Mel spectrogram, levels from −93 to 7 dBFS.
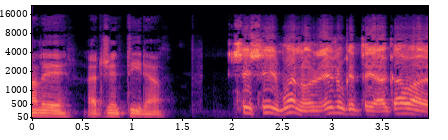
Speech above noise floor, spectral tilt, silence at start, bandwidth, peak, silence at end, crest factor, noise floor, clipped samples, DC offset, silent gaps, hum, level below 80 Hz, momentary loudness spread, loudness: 39 dB; -3 dB/octave; 0 s; 16 kHz; -2 dBFS; 0 s; 18 dB; -57 dBFS; under 0.1%; under 0.1%; none; none; -58 dBFS; 14 LU; -17 LUFS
